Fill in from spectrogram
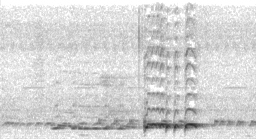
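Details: Soft, wavering coos from other doves lead into a loud, stuttering, rolling phrase from a local male zebra dove. His active singing stirs other doves to answer.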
